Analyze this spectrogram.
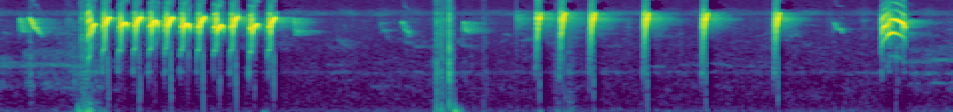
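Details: Plain-throated sunbird, used as lure audio to draw wild birds: a fast run of about eleven high, sharp chirps, a pause, then single thin chirps spaced roughly every half second, ending in a fuller double note.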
